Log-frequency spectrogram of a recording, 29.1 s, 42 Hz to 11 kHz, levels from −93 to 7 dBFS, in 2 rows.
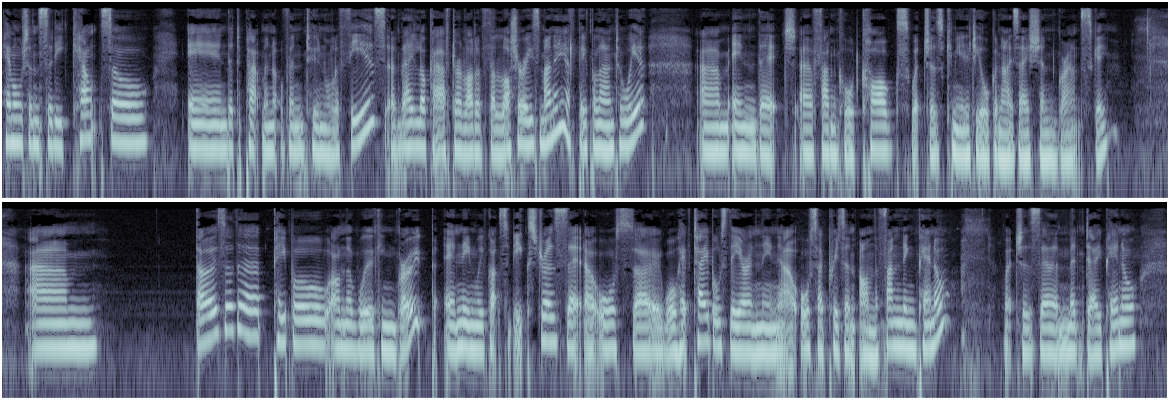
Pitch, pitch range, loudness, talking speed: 170 Hz, 155-185 Hz, -18 LUFS, 150 wpm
